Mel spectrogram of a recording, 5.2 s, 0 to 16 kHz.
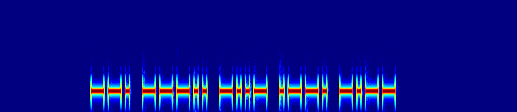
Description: Morse code, heard as a keyed tone, about 28 wpm, 700 Hz. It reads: G8XPY
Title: DXCC-100 Call Signs - 5 Characters - Repeated 3x - 28wpm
